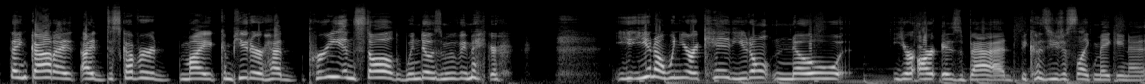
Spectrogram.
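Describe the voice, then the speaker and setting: Over a very clean recording with a silent background, a woman with an American accent and a high pitch speaks at a moderate pace in an animated tone with ordinary pitch variation. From US Midwest. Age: 20s. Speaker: animator and YouTuber. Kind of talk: casual commentary over speedpaint.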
